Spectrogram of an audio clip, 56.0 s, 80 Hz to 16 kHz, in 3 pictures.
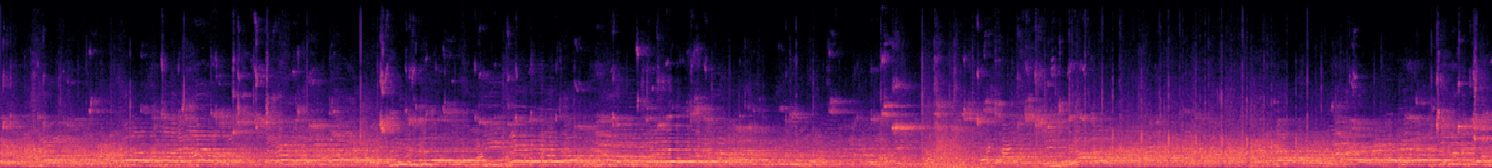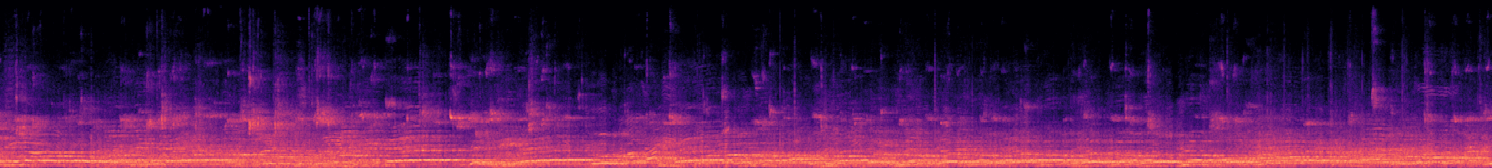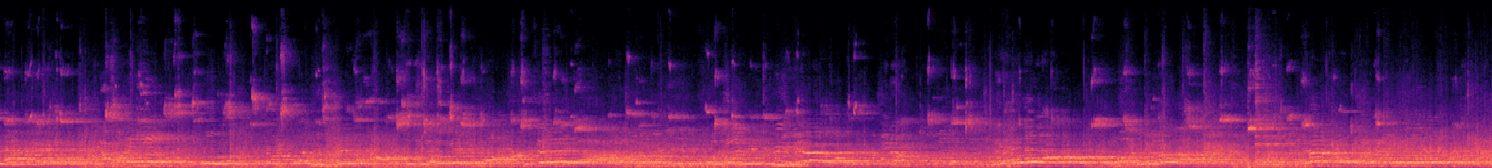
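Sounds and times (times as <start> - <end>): many voices talking: 0.0 - 55.9.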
